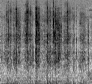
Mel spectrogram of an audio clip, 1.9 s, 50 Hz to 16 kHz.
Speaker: The sticks use these weird flat semi-concave like stick caps, and as you expect they are just the cheapest potentiometers. The R3 and L3 clicks are fine, but just listen to that jazzy grinding.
